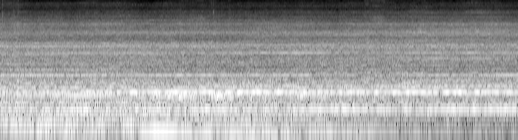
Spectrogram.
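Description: Steady mechanical hum of an eight-person pulse gondola's haul rope and terminal machinery, heard from inside the cabin as it moves slowly into the bottom station.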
